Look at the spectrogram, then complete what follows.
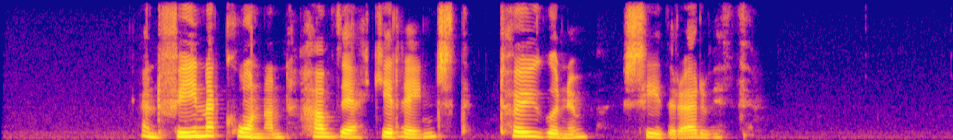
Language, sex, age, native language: Icelandic, female, 40-49, Icelandic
